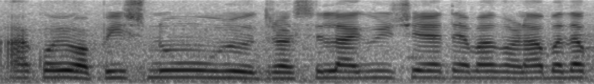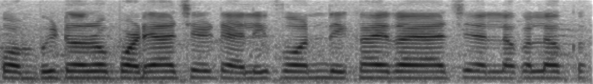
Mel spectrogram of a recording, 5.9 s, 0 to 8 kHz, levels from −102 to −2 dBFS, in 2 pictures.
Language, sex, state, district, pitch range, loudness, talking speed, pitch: Gujarati, female, Gujarat, Gandhinagar, 230-235 Hz, -16 LUFS, 190 wpm, 230 Hz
